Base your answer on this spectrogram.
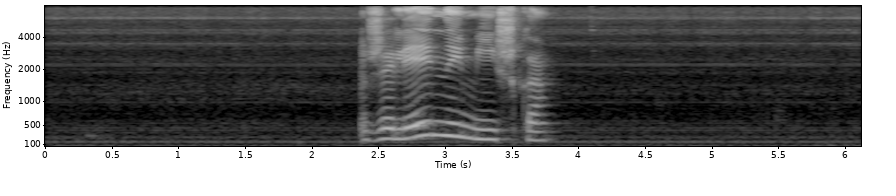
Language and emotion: Russian, neutral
